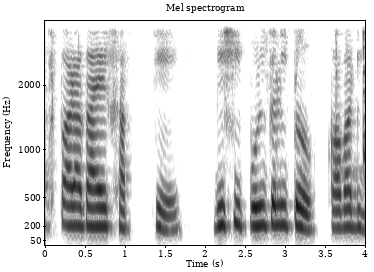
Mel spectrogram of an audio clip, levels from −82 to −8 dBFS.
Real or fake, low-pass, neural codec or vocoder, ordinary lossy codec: real; 3.6 kHz; none; none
